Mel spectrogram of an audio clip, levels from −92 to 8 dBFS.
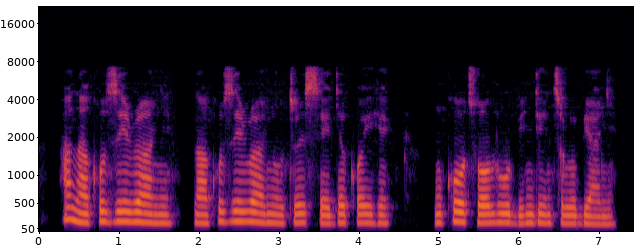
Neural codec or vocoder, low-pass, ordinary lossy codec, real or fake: codec, 16 kHz, 16 kbps, FunCodec, trained on Chinese and English, 50 frames a second; 7.2 kHz; none; fake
